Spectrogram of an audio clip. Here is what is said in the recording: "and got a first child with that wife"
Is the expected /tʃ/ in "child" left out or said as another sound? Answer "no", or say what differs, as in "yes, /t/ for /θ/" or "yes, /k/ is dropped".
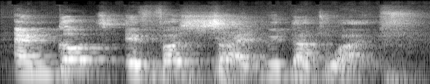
yes, /s/ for /tʃ/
